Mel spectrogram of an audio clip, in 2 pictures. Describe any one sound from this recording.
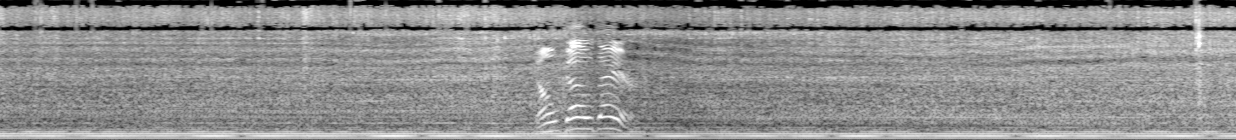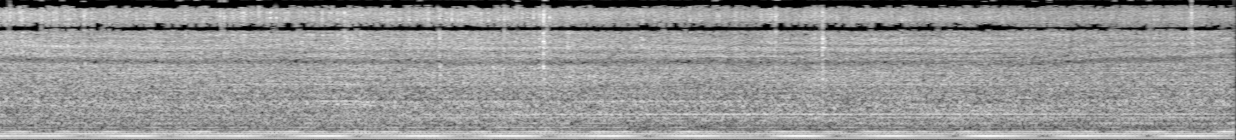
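A lawn tractor engine hums steadily close by.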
